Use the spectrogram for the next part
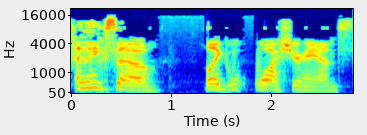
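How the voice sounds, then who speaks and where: Unhurried, easygoing female radio co-host. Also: mid-range voice. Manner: easygoing, laughs often. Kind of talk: casual radio chat. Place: radio studio.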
